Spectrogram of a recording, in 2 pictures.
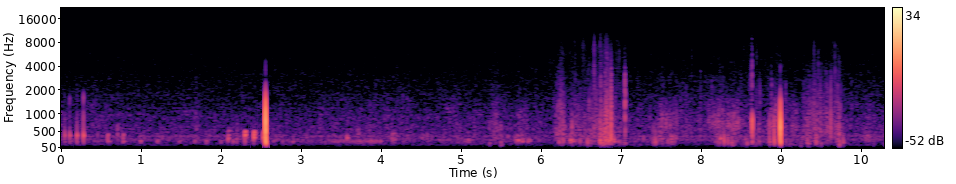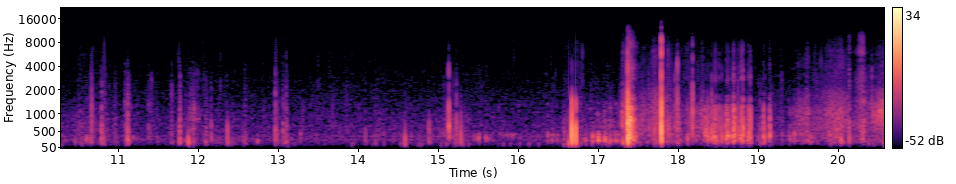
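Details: Irregular gurgling and rumbling bursts from the belly as gas and fluid move through the gut; stomach growling (borborygmi).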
